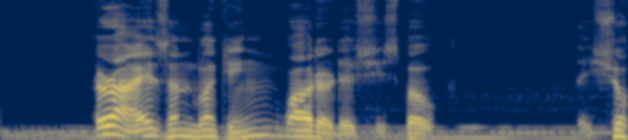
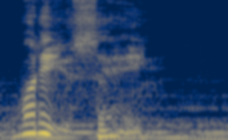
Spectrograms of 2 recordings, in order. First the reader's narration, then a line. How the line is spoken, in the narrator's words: Nate asked, his voice barely a whisper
